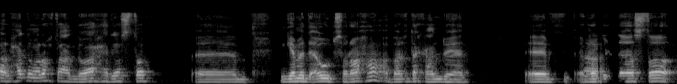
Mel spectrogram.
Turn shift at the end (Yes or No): No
